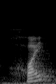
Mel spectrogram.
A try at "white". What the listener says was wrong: There's an H in there.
